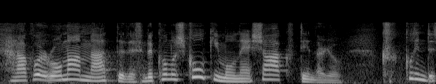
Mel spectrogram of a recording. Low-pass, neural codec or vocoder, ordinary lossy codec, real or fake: 7.2 kHz; codec, 16 kHz, 0.5 kbps, X-Codec, HuBERT features, trained on LibriSpeech; none; fake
